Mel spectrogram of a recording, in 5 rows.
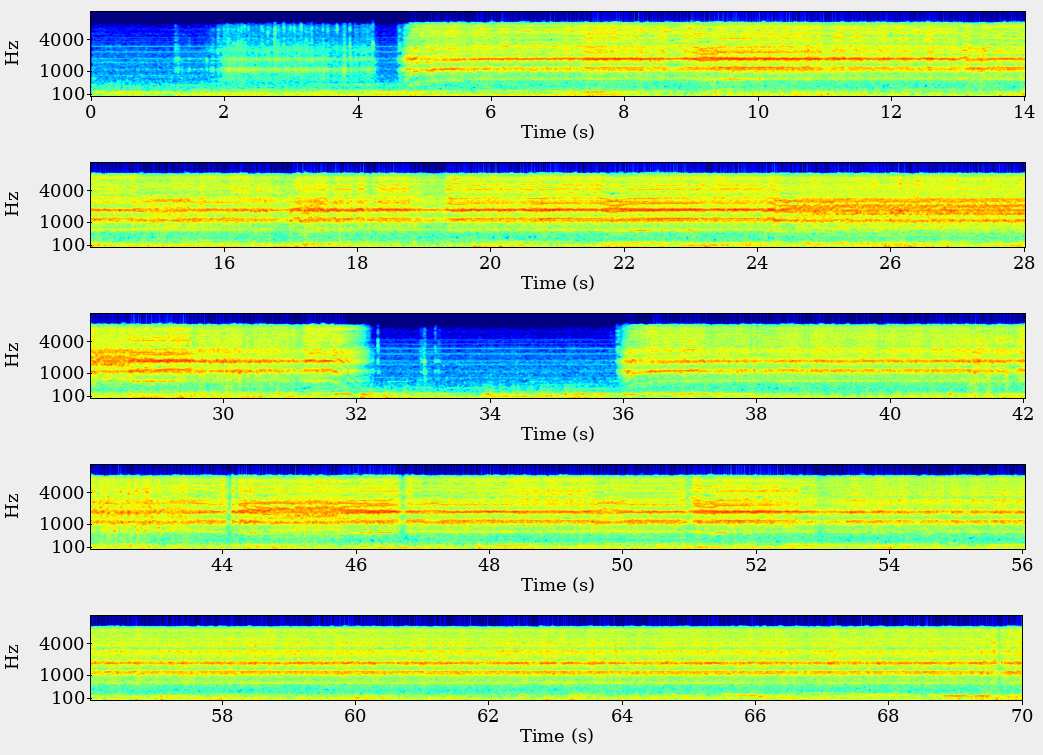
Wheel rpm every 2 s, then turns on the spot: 0, 20, 70, 160, 160, 160, 160, 160, 160, 160, 160, 160, 160, 160, 160, 140, 10, 0, 130, 160, 160, 160, 160, 160, 160, 160, 160, 160, 160, 160, 160, 160, 160, 160, 160.
2-4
